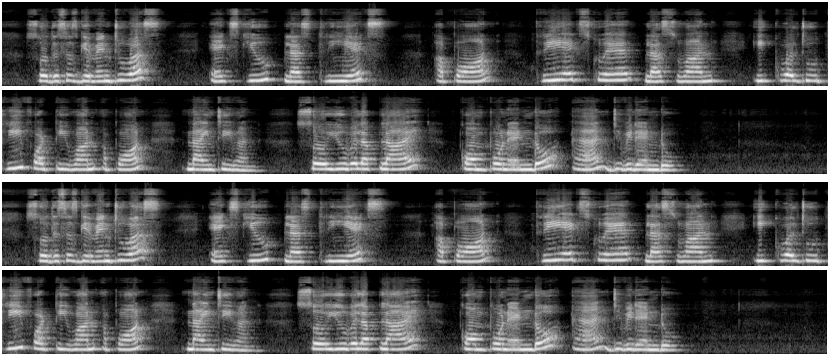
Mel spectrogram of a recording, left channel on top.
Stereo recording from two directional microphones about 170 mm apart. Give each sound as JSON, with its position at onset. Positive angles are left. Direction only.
{"t": 0.4, "sound": "speech", "side_deg": 60}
